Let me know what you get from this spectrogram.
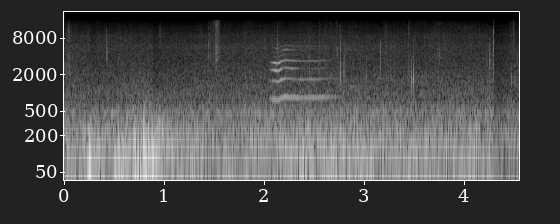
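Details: A stray cat crying out on a stormy typhoon day: a single drawn-out, level meow with strong overtones, set against rumbling wind, rain noise and scattered knocks.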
